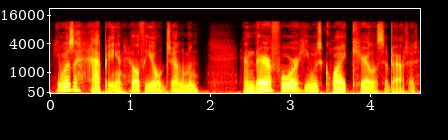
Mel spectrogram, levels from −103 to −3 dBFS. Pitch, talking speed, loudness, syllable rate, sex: 95 Hz, 210 wpm, -20 LUFS, 6.8 syllables/s, male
